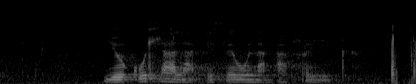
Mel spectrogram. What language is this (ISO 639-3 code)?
nbl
